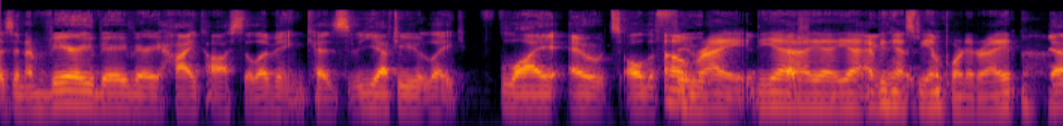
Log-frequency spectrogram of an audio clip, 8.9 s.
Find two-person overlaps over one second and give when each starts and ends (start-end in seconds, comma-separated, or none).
5.5-8.0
